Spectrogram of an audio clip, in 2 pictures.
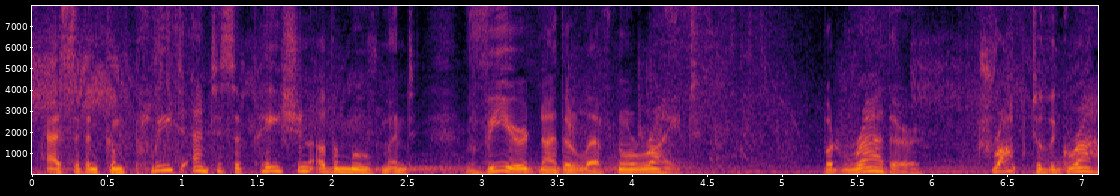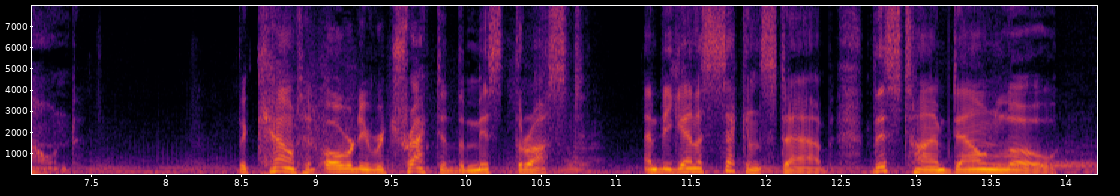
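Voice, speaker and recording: A man reading an audiobook as narrator, delivering scripted action storytelling in a dramatic style. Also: mid-range voice. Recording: music behind the narration.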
